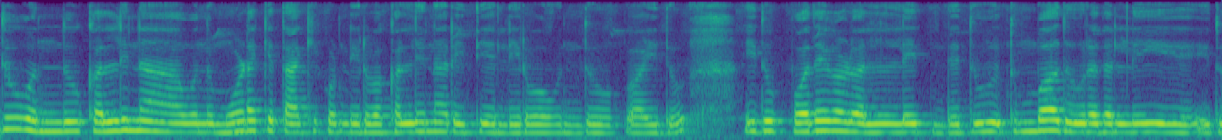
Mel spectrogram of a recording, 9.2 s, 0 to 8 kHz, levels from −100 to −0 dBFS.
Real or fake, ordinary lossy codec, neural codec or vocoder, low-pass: real; none; none; 7.2 kHz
